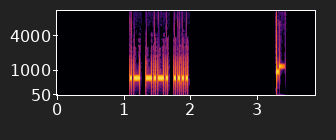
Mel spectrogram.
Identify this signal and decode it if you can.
Morse code, heard as a keyed tone, about 41 wpm, 690 Hz. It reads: ACH
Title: Top Three Letter Combinations in Words 40wpm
